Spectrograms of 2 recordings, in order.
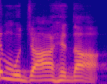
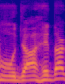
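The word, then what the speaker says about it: مجاهدة: جائیں گی۔ جوہد سے مجاہدہ، اصل میں ہم مجاہدہ کہہ دیتے ہیں، عربی میں اس کا تلفظ مجاہدہ ہوگا، اس لیے کہ یہ باب ہے مفاعلہ۔ اور اسی کا جہاد،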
